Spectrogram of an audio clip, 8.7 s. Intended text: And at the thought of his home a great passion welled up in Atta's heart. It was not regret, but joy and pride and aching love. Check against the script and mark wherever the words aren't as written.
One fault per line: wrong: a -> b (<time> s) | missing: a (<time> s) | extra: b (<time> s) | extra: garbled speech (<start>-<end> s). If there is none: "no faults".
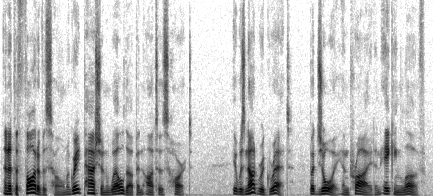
no faults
